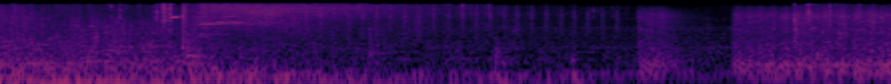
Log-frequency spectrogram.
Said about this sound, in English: I shot the shit out of somebody, I don't know who.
